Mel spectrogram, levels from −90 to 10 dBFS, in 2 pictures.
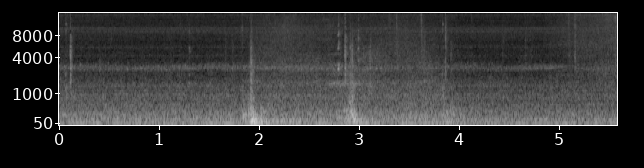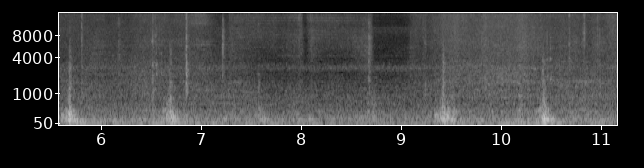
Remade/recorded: remade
